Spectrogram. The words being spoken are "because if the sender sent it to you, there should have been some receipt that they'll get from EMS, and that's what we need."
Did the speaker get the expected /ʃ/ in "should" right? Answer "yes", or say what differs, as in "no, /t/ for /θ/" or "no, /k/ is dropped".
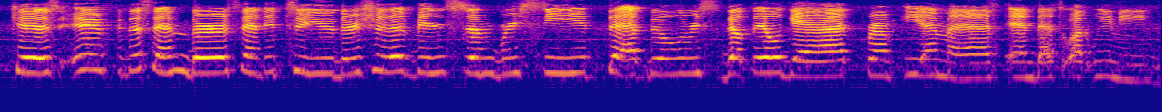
yes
